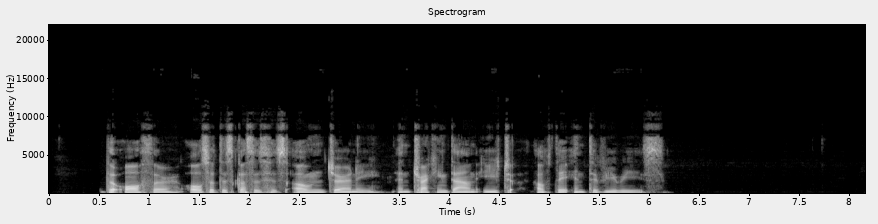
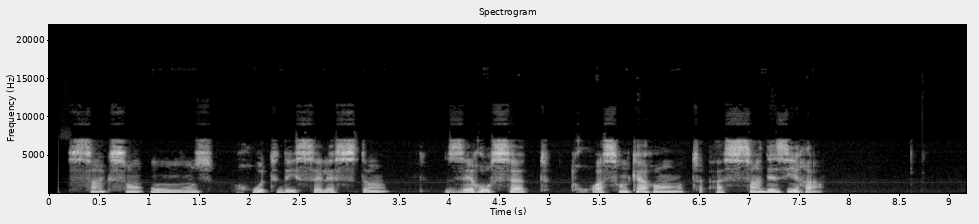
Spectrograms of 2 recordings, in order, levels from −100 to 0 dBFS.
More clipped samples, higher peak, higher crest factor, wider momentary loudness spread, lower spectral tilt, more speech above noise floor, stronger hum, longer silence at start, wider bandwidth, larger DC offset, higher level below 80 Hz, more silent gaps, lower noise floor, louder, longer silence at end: neither; first, -2 dBFS vs -6 dBFS; about the same, 20 dB vs 18 dB; second, 8 LU vs 11 LU; first, -5 dB/octave vs -3.5 dB/octave; first, 67 dB vs 53 dB; neither; first, 0.5 s vs 0.2 s; first, 9.6 kHz vs 7.4 kHz; neither; about the same, -58 dBFS vs -62 dBFS; neither; first, -89 dBFS vs -76 dBFS; about the same, -22 LUFS vs -23 LUFS; first, 2.05 s vs 1.45 s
